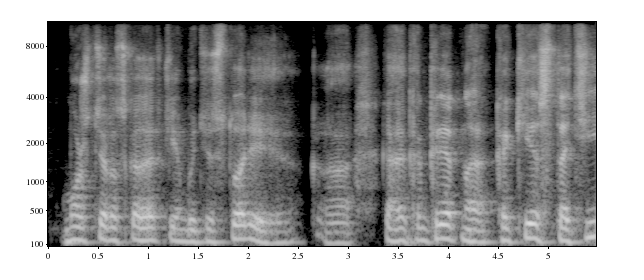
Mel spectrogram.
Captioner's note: translator speaking Russian language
